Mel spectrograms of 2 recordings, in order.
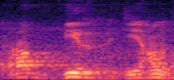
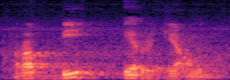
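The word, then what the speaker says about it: رب ارجعون: ahadahumul mautu qbiriun ini dibacanya tafkhim meskipun sebelumnya berbaris kasrah dibacanya Bukan rbirjiun tapi rbir birjiun kenapa karena sebelumnya ada Alif ya Rabbi ada Alif tuh Rabbi irjiun karena ada Alif tidak berharakat itu maka dibacanya tafkhim tebal Hatta ja ahadahumul mautu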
